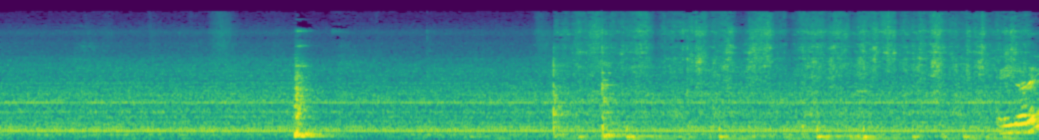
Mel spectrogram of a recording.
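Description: A wooden spatula scrapes and stirs ghee around a ceramic-coated kadai from about halfway through, over a steady hum from an induction cooktop. A single sharp knock about three seconds in is the loudest sound.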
